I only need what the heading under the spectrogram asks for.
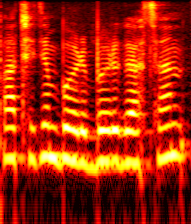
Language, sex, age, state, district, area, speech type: Kashmiri, female, 45-60, Jammu and Kashmir, Anantnag, rural, spontaneous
